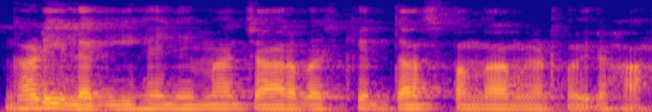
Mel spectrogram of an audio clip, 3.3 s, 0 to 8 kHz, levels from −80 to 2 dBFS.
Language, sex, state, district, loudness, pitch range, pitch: Hindi, male, Uttar Pradesh, Varanasi, -19 LUFS, 105-110 Hz, 105 Hz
